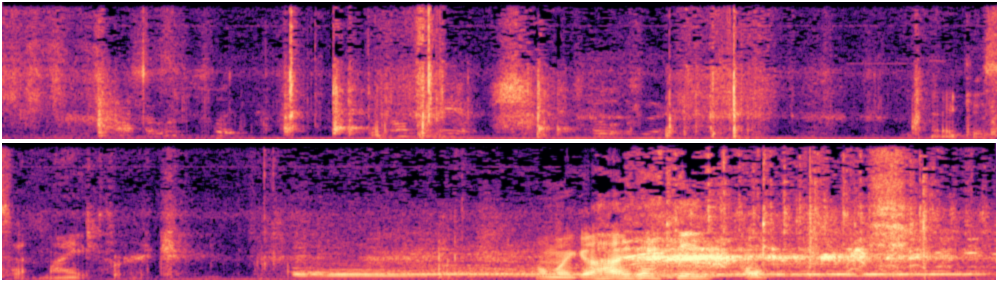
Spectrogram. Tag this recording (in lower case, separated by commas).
speech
